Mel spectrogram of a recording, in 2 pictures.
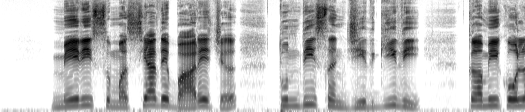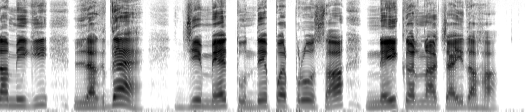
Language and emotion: Dogri, disgusted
